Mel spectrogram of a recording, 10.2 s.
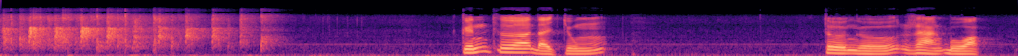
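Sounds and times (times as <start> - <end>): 
audience clapping at a Buddhist dharma talk: 0.0 - 2.9
speech: 4.6 - 6.1, 8.2 - 9.9.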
